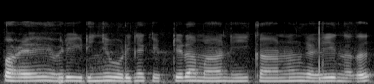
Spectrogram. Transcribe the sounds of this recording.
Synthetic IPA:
pɐɻɐjɐɾuiɽiɲːɨkoɽiɲːɐkeʈːiɽɐmaːniːkaːɳɐnkɐɻijunːɐðɨ

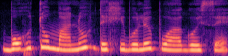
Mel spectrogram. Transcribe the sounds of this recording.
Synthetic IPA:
boɦutʊmanuɦdekʰibɔlojpʊwaɡojsɛ̰

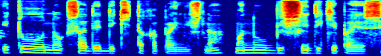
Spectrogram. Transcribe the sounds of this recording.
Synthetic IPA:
it̪unɔksad̪ed̪ikʰi̥t̪ɐkapajniʃnamɐnubiʃed̪ikʰipajasi̥

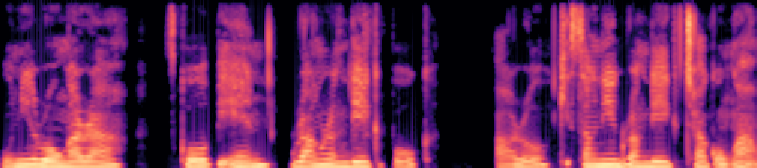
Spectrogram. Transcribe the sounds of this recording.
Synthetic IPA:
uniɾɔŋaɾa | skopḛʔenɡɾaŋɾaŋdekpok | aɾukʰisaŋniɡɾaŋdekt͡ʃʰakɔ̰ŋa̰

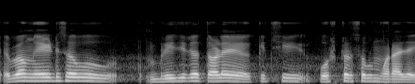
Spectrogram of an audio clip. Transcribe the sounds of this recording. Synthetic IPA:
ḛbɔŋeʈʰisɔbu | bɾid͡ʒiɾɔt̪ɔɭekit͡ʃʰiposʈɔɾsɔbumɔɾad͡ʒaj

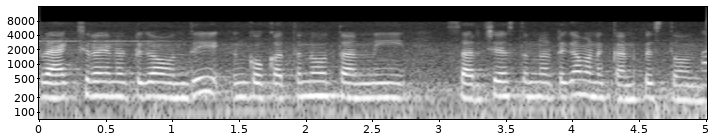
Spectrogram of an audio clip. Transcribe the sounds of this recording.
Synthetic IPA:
ɾaːk̚t͡ʃɐɾɐjnɐʈːuɡaːund̪iiŋkokɐt̪ɐnoːt̪ɐnːi | sɐɾt͡ʃe̞ːst̪unːɐʈːuɡaːmɐnɐkːikɐnipist̪oːnd̪i

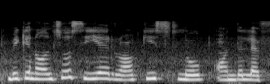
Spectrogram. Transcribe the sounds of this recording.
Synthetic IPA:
ʋiːkɛ̃nɔːlsoːsiːeɾɔːkisloːpɔ̃ːnd̪əlɛf

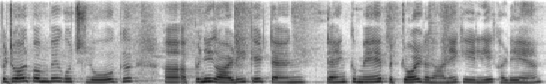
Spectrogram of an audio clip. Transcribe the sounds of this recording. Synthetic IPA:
pɪʈɾoːlpɐ̃mpẽkʊt͡ʃʰloːɡ | ɐpniɡaːɽikeʈɛ | ʈɛ̃ːŋkmẽpɪʈɾoːlɖɐnaːnekeliekʰɐɽeɦɛ̃ː

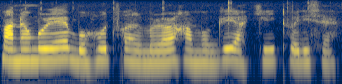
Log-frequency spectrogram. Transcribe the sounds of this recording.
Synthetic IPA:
manubuɹɛboɦutpʰalmulɔɹxamoɡɹiakʰitʰojdisɛ

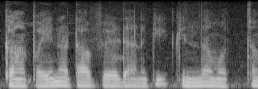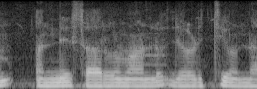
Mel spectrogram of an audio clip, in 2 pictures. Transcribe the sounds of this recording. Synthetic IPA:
kaːpɐjnɐʈaːpʋɛːjɐɽaːnikikind̪ɐmɔt̪ʰːɐm | ɐnːisaːɾʋɐmaːnlud͡ʒoːɽit͡ʃːiunːaːɾu

